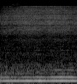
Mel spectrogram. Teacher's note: 자, 동시에 성대는 하고 울리고 있어요. 그래서 떨리는 소리 세는 소리의 특징과 울리는 소리의 특징을 모두 갖춘 떨리는 소리 z입니다.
